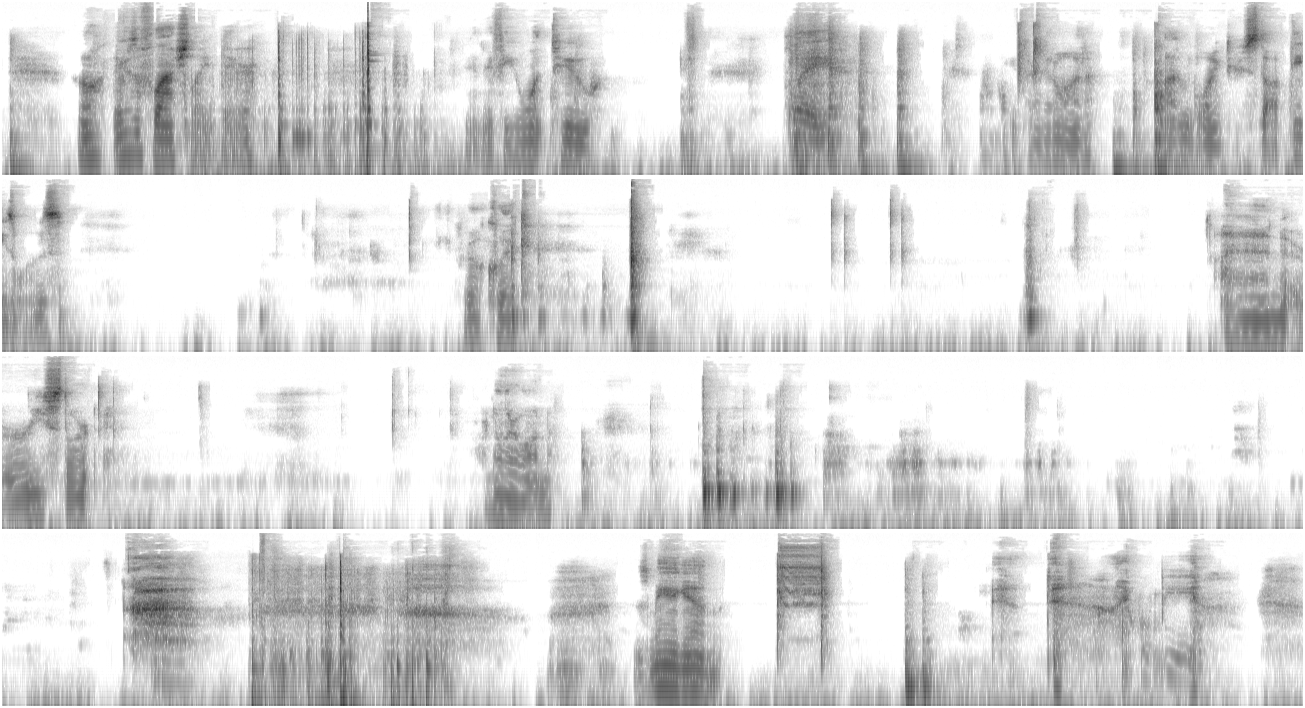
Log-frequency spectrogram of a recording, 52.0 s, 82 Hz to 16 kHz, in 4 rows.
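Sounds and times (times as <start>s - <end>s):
man sighing heavily: 40.3s - 41.1s.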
